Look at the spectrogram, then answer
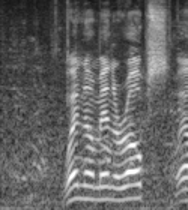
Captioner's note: crowd chatter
